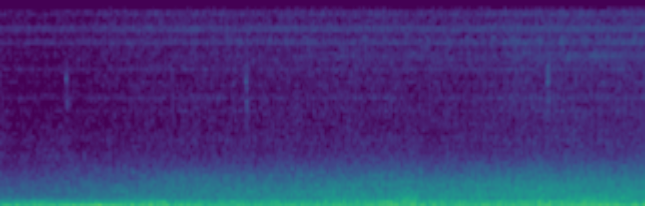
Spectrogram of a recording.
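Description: Space Shuttle orbiter Endeavour rolling out on its main landing gear with its drag chute deployed: a steady rumbling noise with a faint low hum.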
